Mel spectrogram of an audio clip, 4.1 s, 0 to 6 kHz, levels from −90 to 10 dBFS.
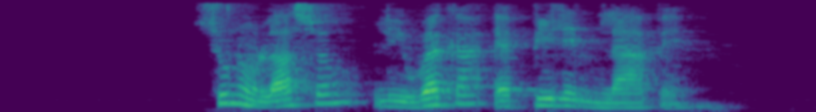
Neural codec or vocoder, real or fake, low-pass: none; real; 5.4 kHz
